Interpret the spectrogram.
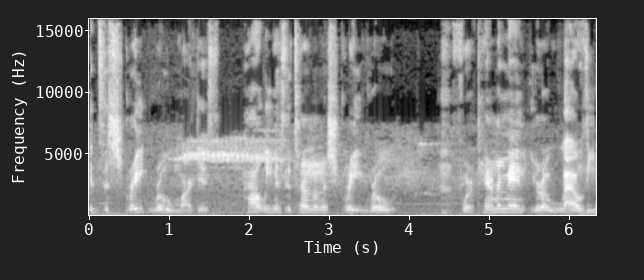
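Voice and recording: In a cartoonish character voice pitched high, a woman talks at a moderate pace over clear background noise.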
